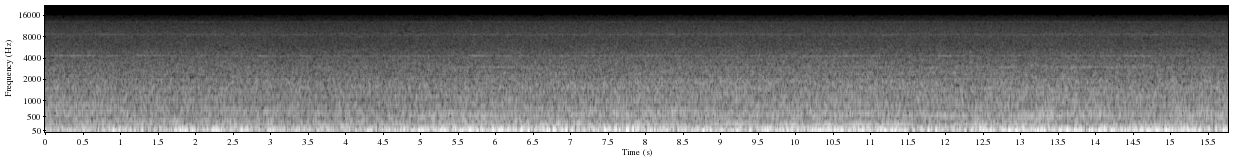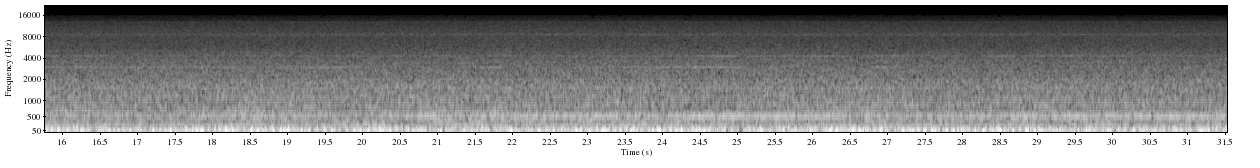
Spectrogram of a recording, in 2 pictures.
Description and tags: ferry engine room1
Sound of the engine on the Cape May-Lewes ferry boat. Recorded at the top of the stairs leading down into the engine room.
boat, drone, engine, engine-room, ferry, ferry-boat, noise, ship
